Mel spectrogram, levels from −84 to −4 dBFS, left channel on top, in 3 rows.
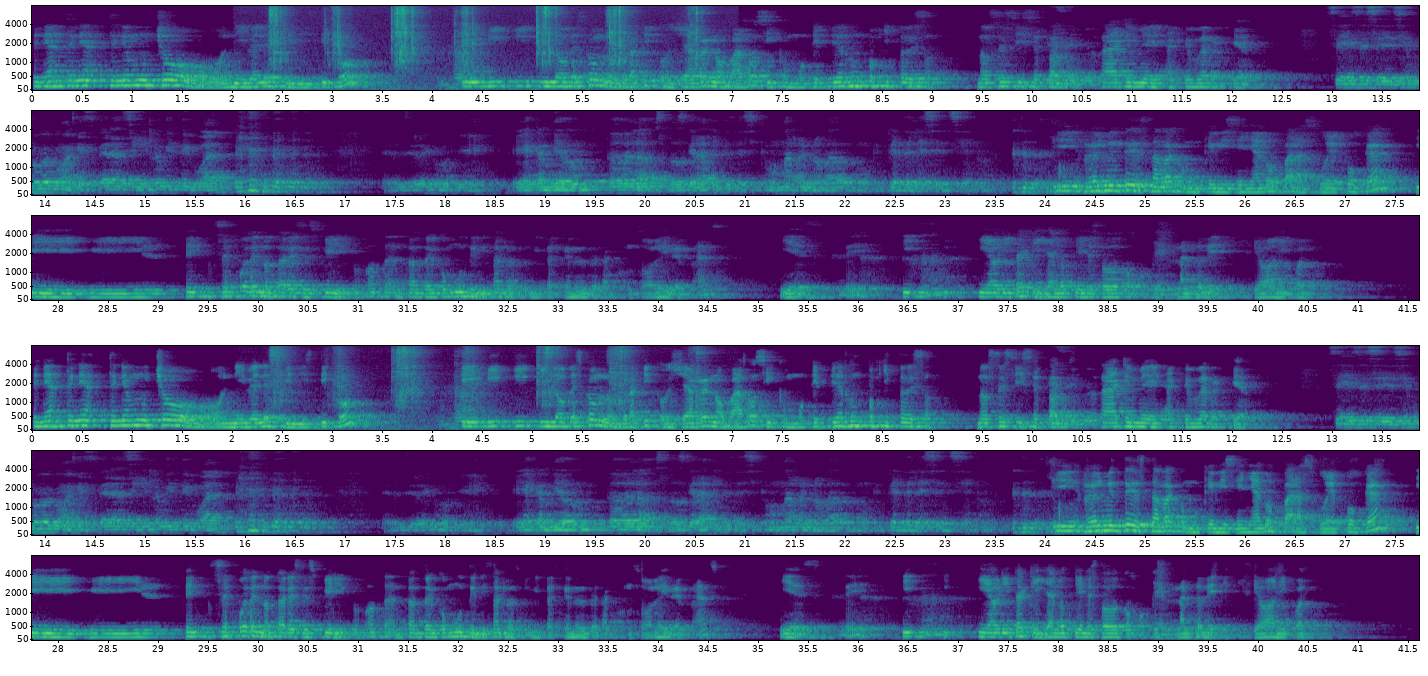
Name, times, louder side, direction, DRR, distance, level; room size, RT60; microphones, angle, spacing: voice 1, 0.0-3.2 4.3-9.0 9.4-10.4 10.7-12.2 24.1-27.4 27.7-33.5 33.8-34.5 35.2-35.5 35.9-36.1 36.4-36.6 37.2-40.6, right 1 dB, 75° right, 6 dB, 0.6 m, -31 dB
sound 1, 2.0-7.1, left 7 dB, 60° left, 0.7 m, -38 dB
voice 2, 4.0-4.5 10.1-10.6 13.0-24.1 35.7-36.2 36.6-36.8, equal, 15° left, -4 dB, 1.0 m, -38 dB
9.1 x 4.3 x 4.0 m, 1.3 s
head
